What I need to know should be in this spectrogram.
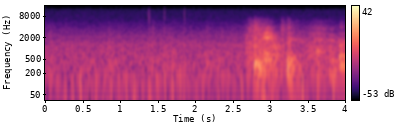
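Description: A body thumps onto a padded mat.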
